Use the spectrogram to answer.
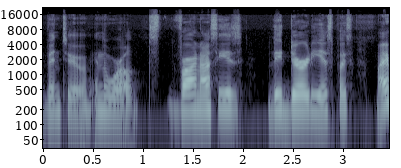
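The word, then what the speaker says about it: Varanasi: Vanasi is the dirtiest place. My friend had a nickname for it. It's um it's pronounced Vonasi, but my friend calls it very nasty.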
